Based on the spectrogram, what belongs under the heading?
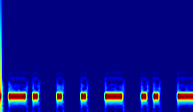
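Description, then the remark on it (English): A clean, steady electronic tone keys on and off in a pattern of long dashes and quick dots, like a Morse code message beeping out alone with no voices. “What's the message? I don't know Morse code.”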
